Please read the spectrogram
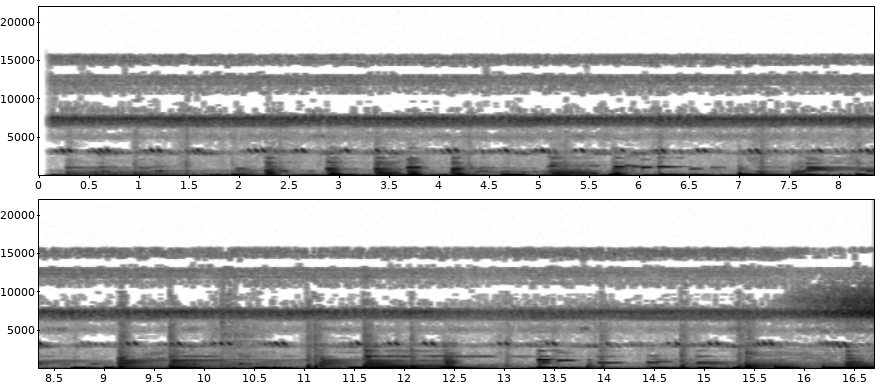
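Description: Crickets chirping in a steady high trill throughout, with instrumental music over it: separate pitched notes that start sharply and fade, over low bass notes.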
